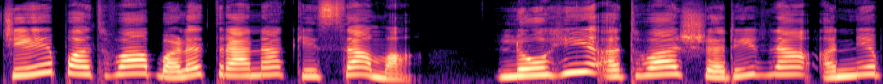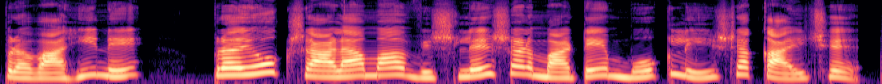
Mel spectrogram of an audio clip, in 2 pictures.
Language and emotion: Gujarati, neutral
